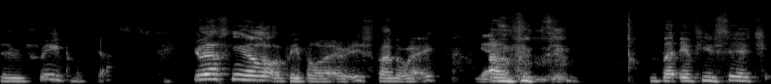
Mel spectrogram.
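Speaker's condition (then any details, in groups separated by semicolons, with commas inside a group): Cerebral palsy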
